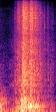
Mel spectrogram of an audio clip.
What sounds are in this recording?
wooden drawer opening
